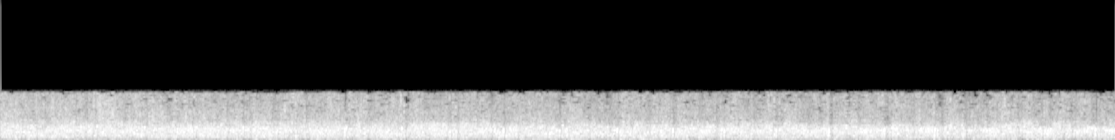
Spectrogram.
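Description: A crowd applauds steadily, the audience clapping for themselves at the host's request, a dense, even wash of many hands clapping at a constant loud level throughout, with no voices rising above it.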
